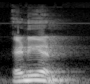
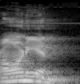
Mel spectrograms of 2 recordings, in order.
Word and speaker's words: onion: Onion, you should pronounce as onion, like that. Not onion. That O sound should sound like A.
